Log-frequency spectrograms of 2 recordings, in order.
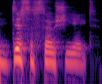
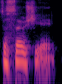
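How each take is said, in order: First: The word has an extra 'a' syllable. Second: The word has no extra 'a' syllable. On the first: The speaker calls it wrong. "I'm always tempted to say disassociate" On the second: The speaker calls it right. "but it's dissociate"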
